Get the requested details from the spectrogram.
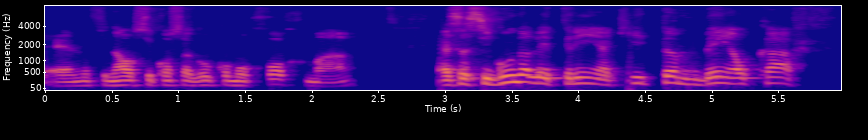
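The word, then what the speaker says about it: חכמה: E essa última letrinha aqui, o Re, também equivale ao H em português. E como não tem nenhum sinalzinho de vogal embaixo, não é pronunciado aqui nenhum H. Como se tivesse uma palavra com um H no final. Você não pronuncia.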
